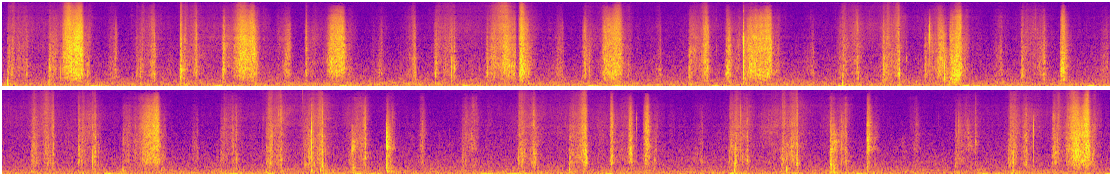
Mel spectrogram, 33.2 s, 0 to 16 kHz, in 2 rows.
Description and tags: Shuffling on carpet: low sneakers. Recorded with a ZOOM H2 in a basement of a house, normalized with Audacity.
